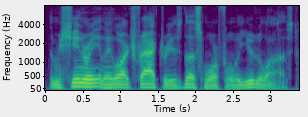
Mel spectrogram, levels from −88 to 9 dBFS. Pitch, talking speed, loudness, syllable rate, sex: 105 Hz, 195 wpm, -16 LUFS, 6.5 syllables/s, male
